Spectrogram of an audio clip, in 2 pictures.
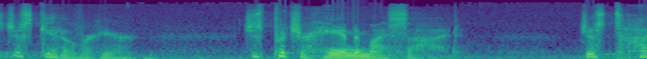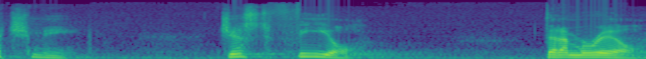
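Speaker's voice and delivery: Jesus gently calling a doubter near, soft and tender. Retold or imitated. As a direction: coax him close, almost hushed. Pastor voicing Jesus inviting Thomas.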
